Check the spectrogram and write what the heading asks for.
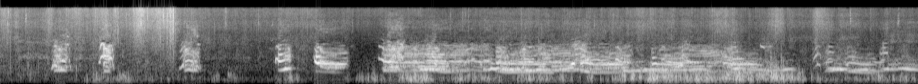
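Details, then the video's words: A pack of young hunting dogs chasing a cottontail: a few separate short barks at first, then a loud continuous chorus of overlapping bays and howls. "Rabbit Hunting Dogs"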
